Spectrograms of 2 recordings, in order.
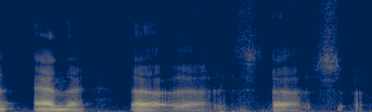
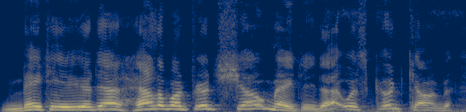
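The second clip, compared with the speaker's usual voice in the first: higher-pitched mock shout of praise; retold yell; 9 semitones higher than usual. Gunny calling praise to the returning jeep crew, a higher mild mock yell. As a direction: call it out like a proud gunny, not full volume. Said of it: "came out and yelled".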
